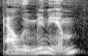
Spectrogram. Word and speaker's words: aluminium: Aluminium, by the way, is the preferred name in uh or name and pronunciation in British Commonwealth English. It's the same thing as aluminum in American English.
